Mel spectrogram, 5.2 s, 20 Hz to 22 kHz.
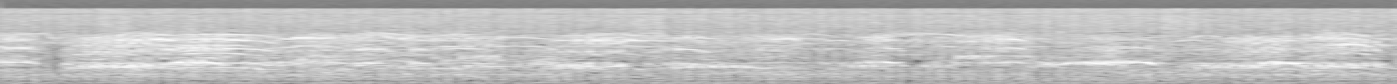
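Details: Evening passage of common cranes in Estonia on 19 September 2017: several birds call together in trumpeting, rolling notes that swell and fade, a louder burst at the start and again near the end.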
